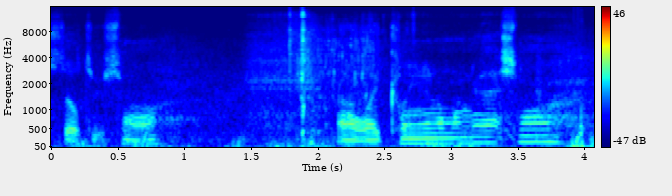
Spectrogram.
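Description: A small fish splashes into the water.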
